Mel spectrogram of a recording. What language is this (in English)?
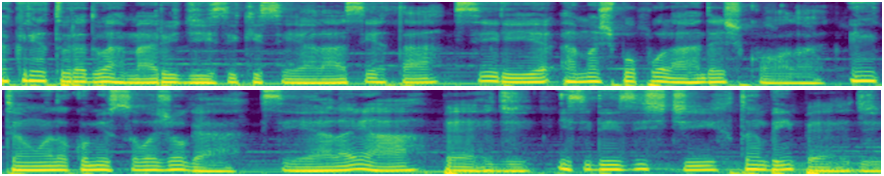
Portuguese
